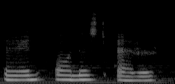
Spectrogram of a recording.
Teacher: The first letter of the words honest and hour is a consonant, but it's unpronounced. In spite of its spelling, the word began with a vowel sound.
